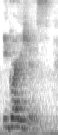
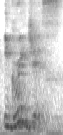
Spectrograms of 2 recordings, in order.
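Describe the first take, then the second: First: "Egregious" tried as ih-GRAY-zhus; trial pronunciation. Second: "Egregious" tried as ih-GREE-jus; alternative pronunciation. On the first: Reader testing a hard word, trial pronunciation of "Egregious" with GRAY. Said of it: "Hopefully I said that correctly". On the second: Reader checking a hard word, alternative pronunciation of "Egregious" with GREE. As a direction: test "Egregious" with a long EE in GREE. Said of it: "Is it egregious?". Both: Shown as a demonstration.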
